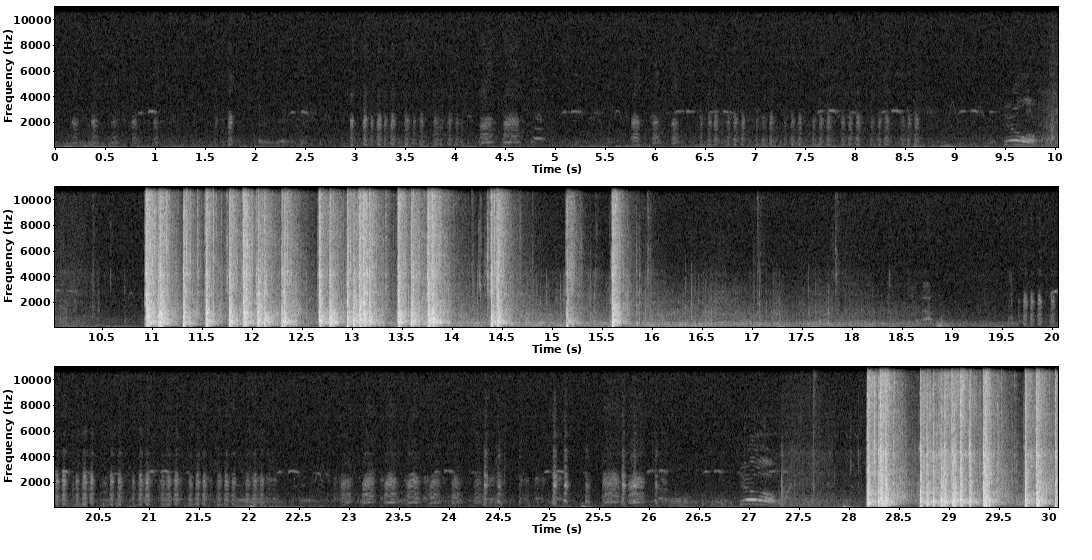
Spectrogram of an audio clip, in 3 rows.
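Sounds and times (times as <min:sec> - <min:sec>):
faint duck whistling calls: 0:00.1 - 0:10.3, 0:19.6 - 0:26.9
shotgun fire: 0:10.9 - 0:16.6, 0:28.2 - 0:30.0.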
